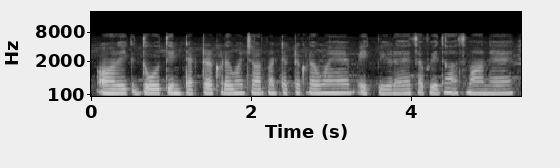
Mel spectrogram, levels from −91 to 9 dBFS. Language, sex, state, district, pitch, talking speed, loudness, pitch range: Hindi, female, Uttar Pradesh, Lalitpur, 190 Hz, 220 wpm, -19 LUFS, 185-195 Hz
